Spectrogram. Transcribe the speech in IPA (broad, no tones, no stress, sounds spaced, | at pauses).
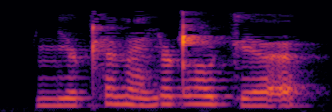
nʲ ø ʈʰ ɛ ɳ ɛ̃ j ø ɖ lˠ u kʲ œ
